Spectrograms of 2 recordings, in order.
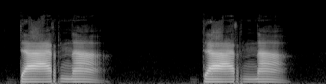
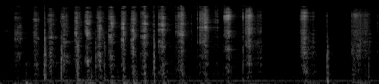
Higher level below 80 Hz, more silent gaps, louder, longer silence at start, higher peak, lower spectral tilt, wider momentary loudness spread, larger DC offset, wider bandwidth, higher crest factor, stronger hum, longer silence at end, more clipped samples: first, -50 dBFS vs -64 dBFS; neither; first, -18 LUFS vs -35 LUFS; first, 0.2 s vs 0.05 s; first, 0 dBFS vs -12 dBFS; first, -5.5 dB/octave vs 1 dB/octave; about the same, 10 LU vs 12 LU; neither; second, 11 kHz vs 17 kHz; second, 20 dB vs 26 dB; neither; first, 0.4 s vs 0.05 s; neither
